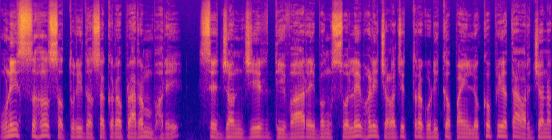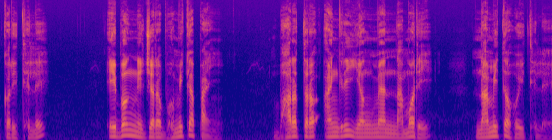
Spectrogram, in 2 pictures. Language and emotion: Odia, neutral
